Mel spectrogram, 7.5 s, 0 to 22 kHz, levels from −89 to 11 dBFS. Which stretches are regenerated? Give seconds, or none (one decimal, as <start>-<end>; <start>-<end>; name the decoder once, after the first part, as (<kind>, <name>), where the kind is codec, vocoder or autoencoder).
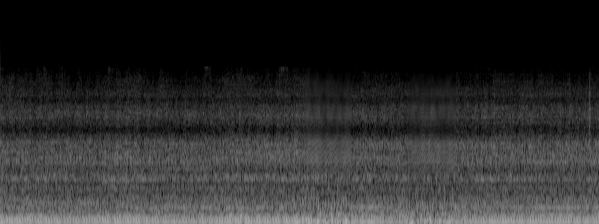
3.8-4.4 (vocoder, Vocos); 5.1-5.7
